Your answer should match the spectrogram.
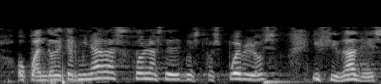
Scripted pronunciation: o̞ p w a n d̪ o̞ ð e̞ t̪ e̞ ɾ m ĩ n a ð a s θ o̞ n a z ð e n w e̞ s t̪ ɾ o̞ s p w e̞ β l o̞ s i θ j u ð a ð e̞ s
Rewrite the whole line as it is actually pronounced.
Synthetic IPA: o̞ k w a n d̪ o̞ ð e̞ t̪ e̞ ɾ m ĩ n a ð a s θ o̞ n a z ð e n w e̞ s t̪ ɾ o̞ s p w e̞ β l o̞ s i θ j u ð a ð e̞ s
